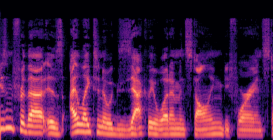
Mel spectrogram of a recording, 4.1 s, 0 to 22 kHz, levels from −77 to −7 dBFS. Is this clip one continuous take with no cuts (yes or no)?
yes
